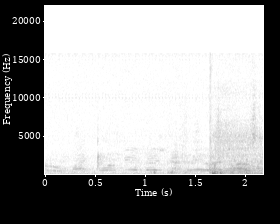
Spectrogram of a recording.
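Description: Near silence with faint, distant voices, and one soft knock about one and a half seconds in.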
